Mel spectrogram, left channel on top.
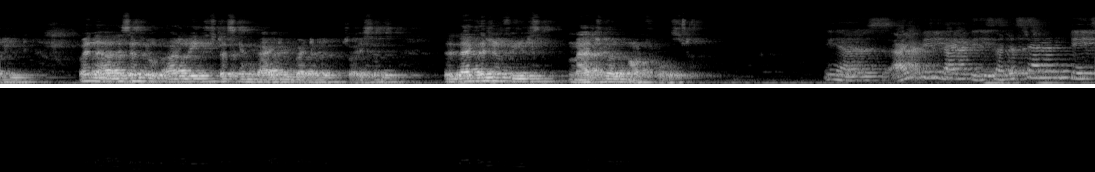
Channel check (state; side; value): silent; right; 57 dB below the other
